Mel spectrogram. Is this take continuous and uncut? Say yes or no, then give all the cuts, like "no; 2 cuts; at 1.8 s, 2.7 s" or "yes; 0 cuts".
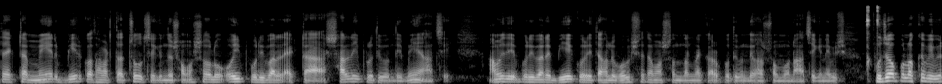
no; 1 cut; at 8.4 s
